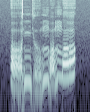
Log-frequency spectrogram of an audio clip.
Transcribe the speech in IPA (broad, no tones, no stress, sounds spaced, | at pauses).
ɔ̰ nʲ o̰ m ɔ̰ m ɔ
